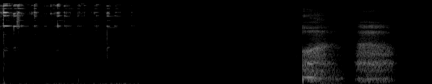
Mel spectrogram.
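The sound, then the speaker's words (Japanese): A short bright jingle of a room key being handed over, several light metallic clinks, fading out after about a second; after a pause come two soft, breathy sighs. “こちらが鍵です。”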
